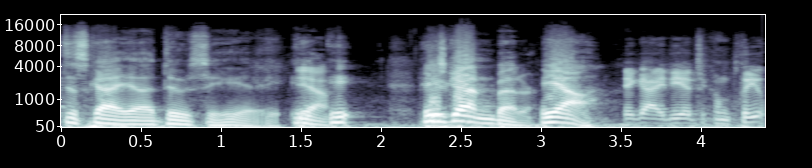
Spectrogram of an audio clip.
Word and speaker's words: Ducey: Ducey? Yeah, his nickname is Oh. Deuce. And it just rhymes with so much stuff like Goosey Deucey or, you know. Juicy. Juicy Deucey.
